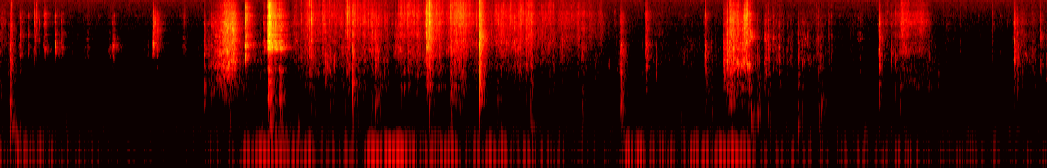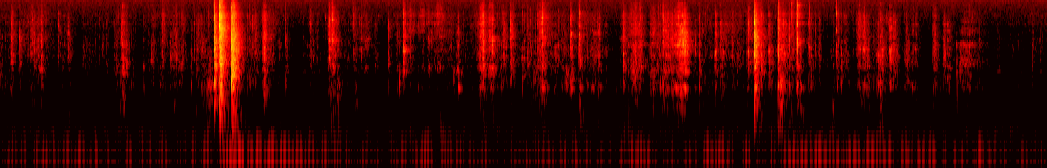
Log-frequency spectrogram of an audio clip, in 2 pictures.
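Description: Faint tearing and crinkling of the plastic wrap as a trading-card hobby box is opened, with the cardboard box being handled. The rustles come in scattered bursts, the loudest a sharp tear a little past halfway.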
